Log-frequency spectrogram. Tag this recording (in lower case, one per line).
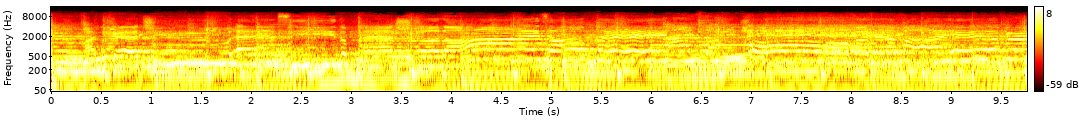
music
